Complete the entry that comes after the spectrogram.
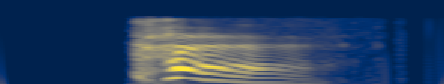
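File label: "koe4", Cantonese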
